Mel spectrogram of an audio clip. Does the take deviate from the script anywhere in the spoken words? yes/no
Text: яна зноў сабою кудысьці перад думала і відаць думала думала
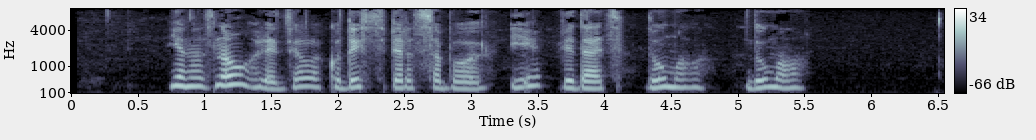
yes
